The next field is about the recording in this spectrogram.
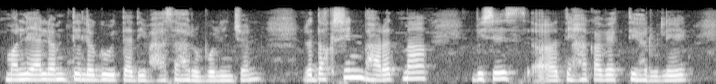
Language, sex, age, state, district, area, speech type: Nepali, female, 30-45, West Bengal, Darjeeling, rural, spontaneous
